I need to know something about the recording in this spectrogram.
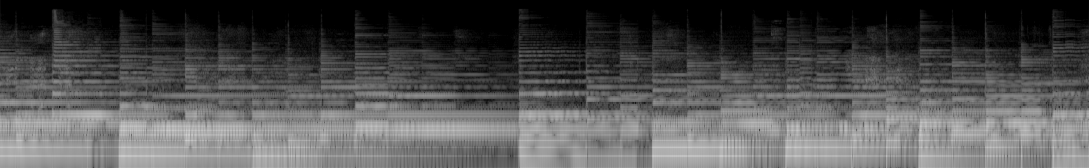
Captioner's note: tears of happiness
